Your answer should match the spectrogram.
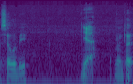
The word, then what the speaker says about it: Celebi: Like celery, but Celebi.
